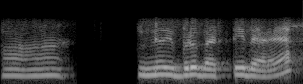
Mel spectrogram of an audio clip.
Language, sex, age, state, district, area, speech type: Kannada, female, 18-30, Karnataka, Davanagere, urban, conversation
